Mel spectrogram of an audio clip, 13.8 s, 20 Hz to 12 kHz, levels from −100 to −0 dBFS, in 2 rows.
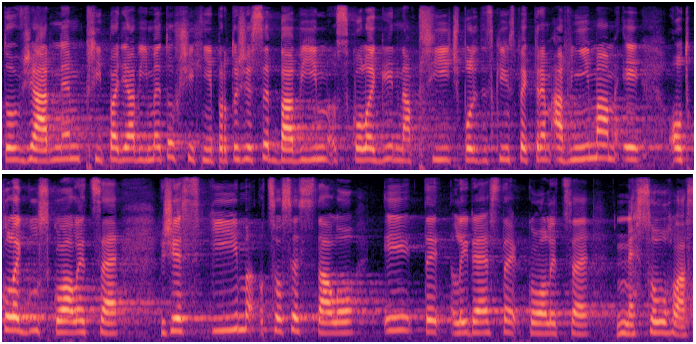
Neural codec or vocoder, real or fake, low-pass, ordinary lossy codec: none; real; 10.8 kHz; MP3, 96 kbps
